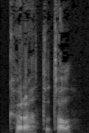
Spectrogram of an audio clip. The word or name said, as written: coireatadail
